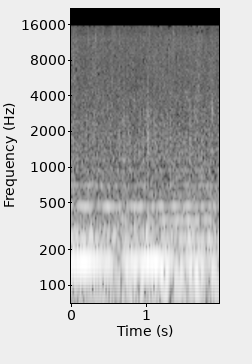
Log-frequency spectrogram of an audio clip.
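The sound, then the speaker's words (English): Falling rain patters softly and steadily with no breaks, accompanied by a faint, constant low hum underneath. “a soundtrack of falling rain and a crackling fire usher you to sleep”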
